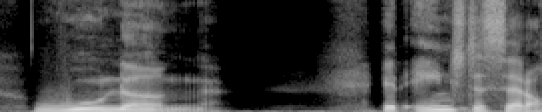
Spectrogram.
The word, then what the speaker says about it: WuNeng: That's pronounced WuNeng.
